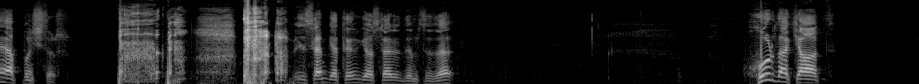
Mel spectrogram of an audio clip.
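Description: An elderly man speaks with animation into a nearby microphone, pausing between phrases.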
